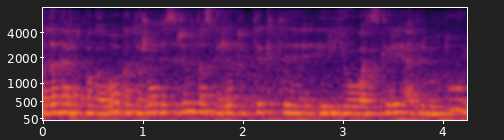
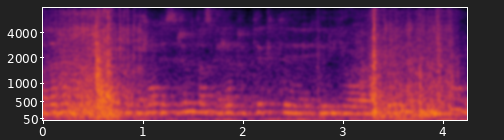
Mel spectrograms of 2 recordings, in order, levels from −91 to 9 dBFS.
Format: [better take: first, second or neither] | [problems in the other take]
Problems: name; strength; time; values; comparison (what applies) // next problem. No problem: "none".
first | background sound (Sliding door / Wood); 2 dB above the speech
